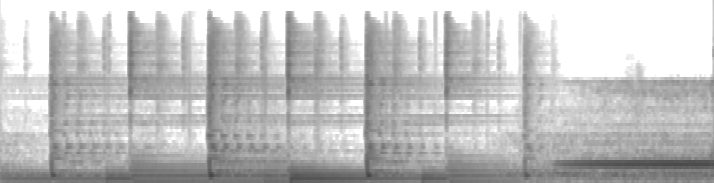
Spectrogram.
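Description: A quick run of about seven electronic phone-keypad beeps gives way to a steady telephone ringing tone on an outgoing call. It is clear and close, with no voices.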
